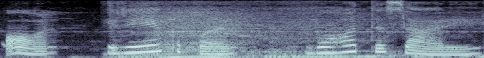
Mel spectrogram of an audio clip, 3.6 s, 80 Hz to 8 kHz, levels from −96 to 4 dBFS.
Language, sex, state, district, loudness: Hindi, female, Bihar, Katihar, -16 LUFS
